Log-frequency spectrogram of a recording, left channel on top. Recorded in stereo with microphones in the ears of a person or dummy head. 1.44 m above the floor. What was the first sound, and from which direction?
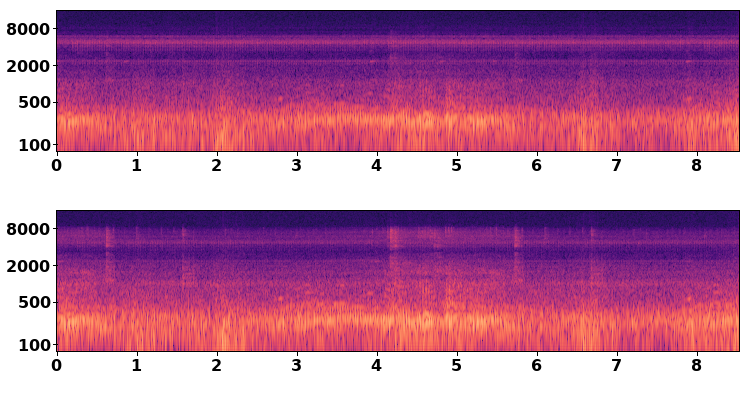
A motorcycle, 55° right (ahead or behind).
